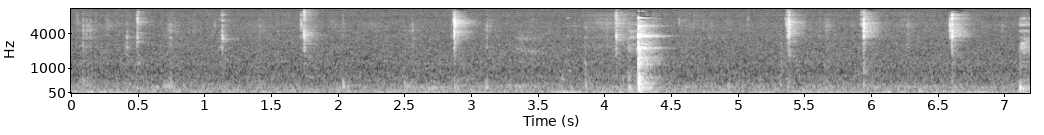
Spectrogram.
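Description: Quiet, wet clicks and smacks of a person chewing food with the mouth closed, coming irregularly about once or twice a second, with one louder knock about four seconds in.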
